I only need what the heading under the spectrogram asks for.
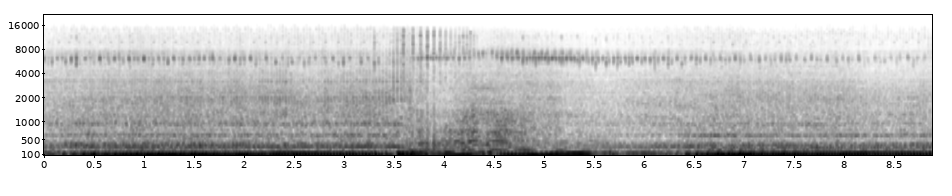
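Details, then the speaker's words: Car engine started cold right after the ECU was reinstalled. Steady, even idle, slightly fast while the ECU adjusts to the cold temperature sensor; expected to settle as it warms. Normal cold-start idle. "so since it's cold um the ecu is trying to adjust with the temperature sensor but this should warm up real quick"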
